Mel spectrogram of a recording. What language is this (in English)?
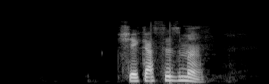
Uzbek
